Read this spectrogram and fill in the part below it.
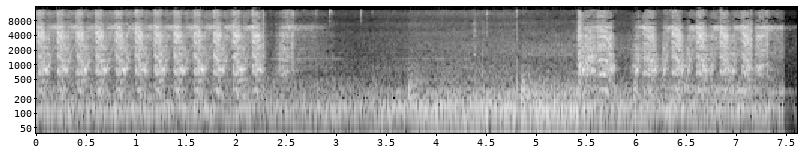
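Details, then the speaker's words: Toyota Fortuner diesel with common rail fuel system: starter churns in steady quick pulses, pauses, cranks again without catching; crank no start, weak battery gives too little cranking torque for common rail pressure. "so ang problema is sa Lowbat na yung battery guys mahirap na siyang mag-start so ang mangyayari diyan hindi natin mapapalabas ng malakas yung kanyang pressure ng fuel mula doon sa common rail"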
